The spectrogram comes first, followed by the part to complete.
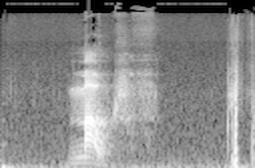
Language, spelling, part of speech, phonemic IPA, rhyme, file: Welsh, Mawrth, proper noun, /mau̯rθ/, -au̯rθ, Cy-Mawrth.ogg
- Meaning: 1. March 2. Mars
